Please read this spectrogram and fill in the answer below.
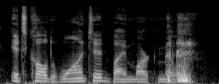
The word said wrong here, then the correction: Millar: It's okay. Millar, M-I-L-L-A-R. – Why do you say it like that? – I did. – She said Miller. – No, Mark Millar. – Millar. – Yep. – Millar. Okay, Millar. Got it.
